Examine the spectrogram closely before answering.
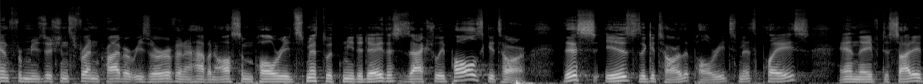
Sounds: Speech

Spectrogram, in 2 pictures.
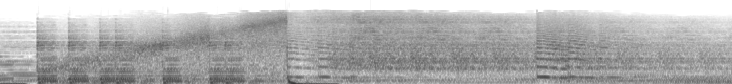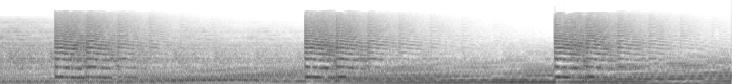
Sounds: Music

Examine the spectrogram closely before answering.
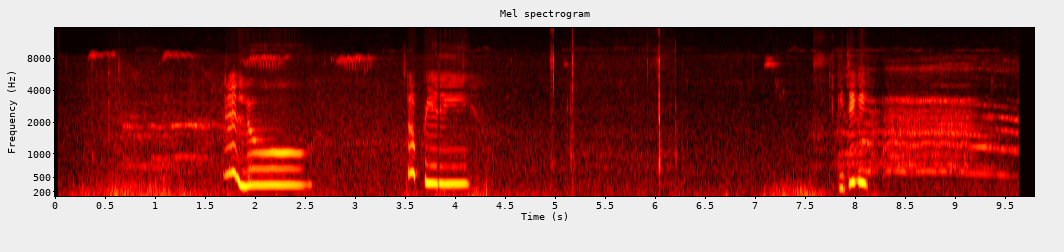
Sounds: Speech

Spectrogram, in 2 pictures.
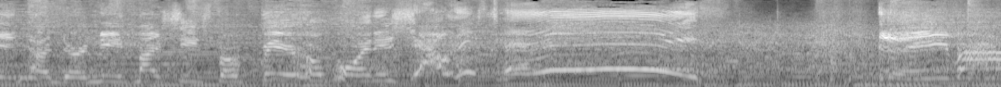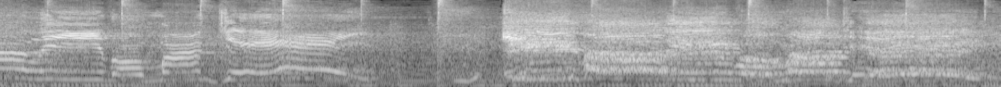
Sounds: Music

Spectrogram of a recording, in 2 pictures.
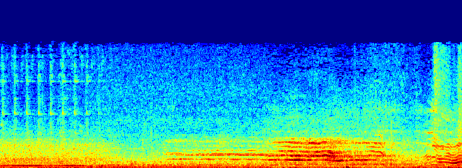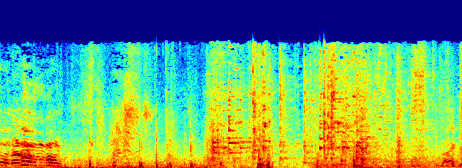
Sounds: Speech

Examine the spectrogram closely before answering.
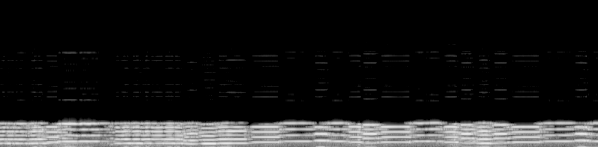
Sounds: Musical instrument, Music, Violin

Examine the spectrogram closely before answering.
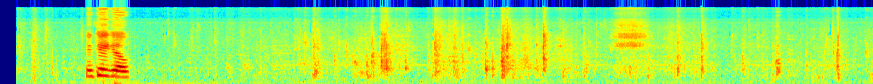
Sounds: Speech

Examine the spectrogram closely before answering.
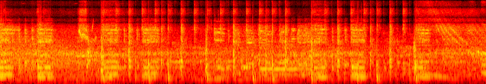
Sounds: Music

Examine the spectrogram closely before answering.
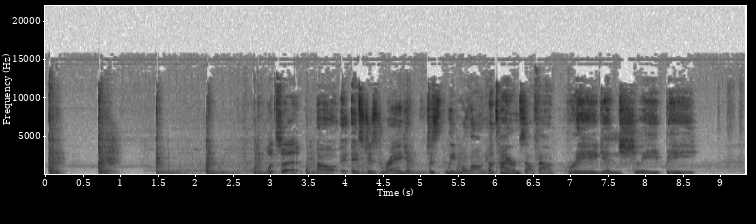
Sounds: Speech

